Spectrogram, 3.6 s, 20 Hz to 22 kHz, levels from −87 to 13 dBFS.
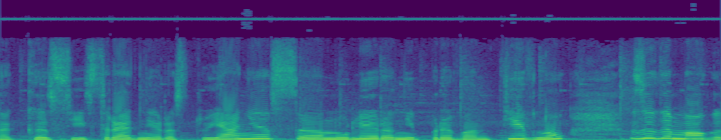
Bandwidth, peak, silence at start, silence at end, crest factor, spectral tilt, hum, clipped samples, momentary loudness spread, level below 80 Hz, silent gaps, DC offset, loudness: over 20 kHz; -4 dBFS; 0 s; 0 s; 10 dB; -5 dB/octave; none; under 0.1%; 4 LU; -40 dBFS; none; 5%; -14 LUFS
